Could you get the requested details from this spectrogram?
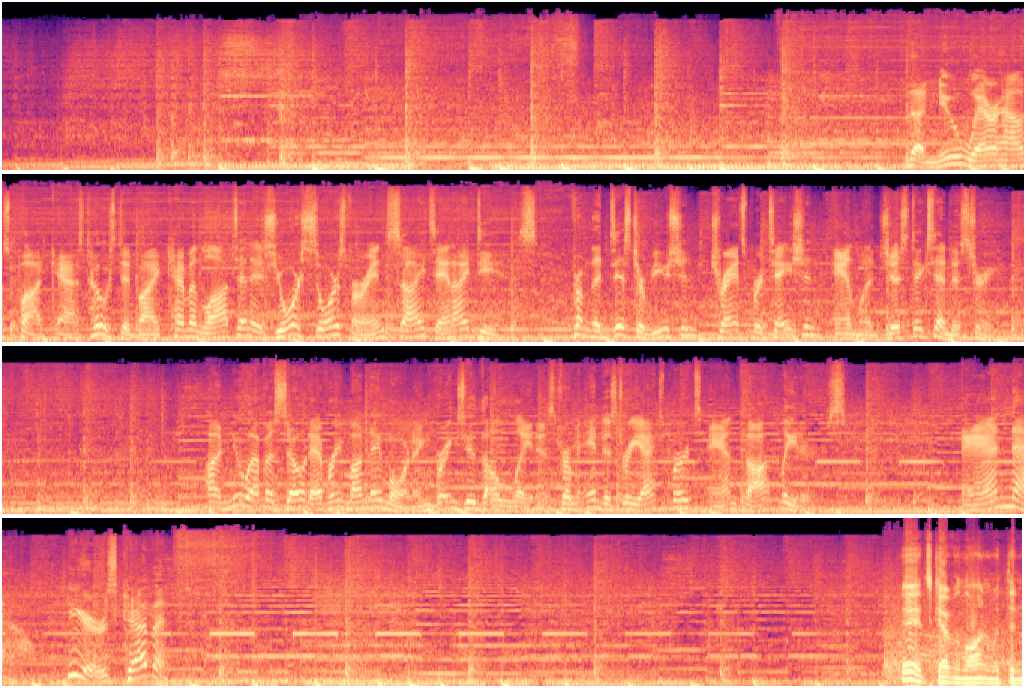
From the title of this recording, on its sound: Enersys at MODEX 2022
